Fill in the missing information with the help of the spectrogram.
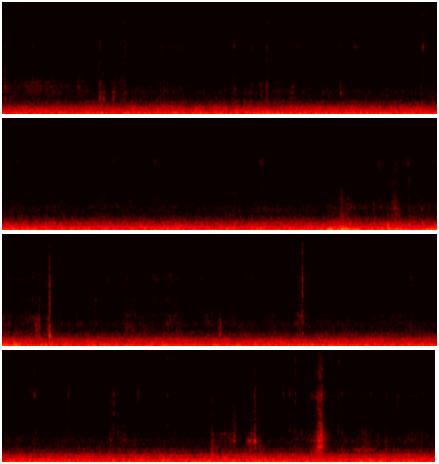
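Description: Steady low rumble inside a minivan's cabin, with scattered faint ticks and a brief louder low sound about eight seconds in.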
